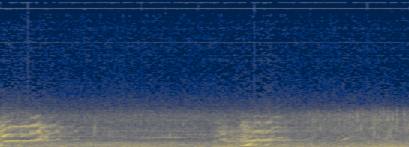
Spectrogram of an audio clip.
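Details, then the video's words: Whale song: a high descending whistle-like moan, then a quick upward whoop rising into a squeal, over continuous low ocean noise. "Song of the Whales"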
